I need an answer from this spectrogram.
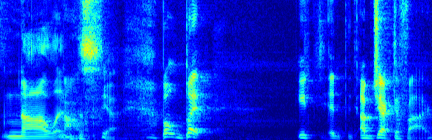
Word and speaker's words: New Orleans: Because I know, like 2004, when I was in New Orleans, I went to one in New Orleans, but that's before. You're pronouncing it wrong. It's Nolans.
